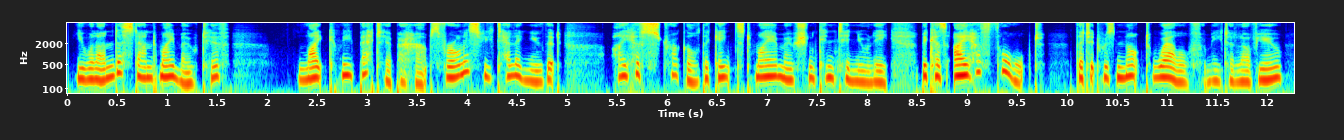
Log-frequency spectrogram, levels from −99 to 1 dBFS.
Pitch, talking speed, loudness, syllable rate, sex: 205 Hz, 165 wpm, -21 LUFS, 5.2 syllables/s, female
